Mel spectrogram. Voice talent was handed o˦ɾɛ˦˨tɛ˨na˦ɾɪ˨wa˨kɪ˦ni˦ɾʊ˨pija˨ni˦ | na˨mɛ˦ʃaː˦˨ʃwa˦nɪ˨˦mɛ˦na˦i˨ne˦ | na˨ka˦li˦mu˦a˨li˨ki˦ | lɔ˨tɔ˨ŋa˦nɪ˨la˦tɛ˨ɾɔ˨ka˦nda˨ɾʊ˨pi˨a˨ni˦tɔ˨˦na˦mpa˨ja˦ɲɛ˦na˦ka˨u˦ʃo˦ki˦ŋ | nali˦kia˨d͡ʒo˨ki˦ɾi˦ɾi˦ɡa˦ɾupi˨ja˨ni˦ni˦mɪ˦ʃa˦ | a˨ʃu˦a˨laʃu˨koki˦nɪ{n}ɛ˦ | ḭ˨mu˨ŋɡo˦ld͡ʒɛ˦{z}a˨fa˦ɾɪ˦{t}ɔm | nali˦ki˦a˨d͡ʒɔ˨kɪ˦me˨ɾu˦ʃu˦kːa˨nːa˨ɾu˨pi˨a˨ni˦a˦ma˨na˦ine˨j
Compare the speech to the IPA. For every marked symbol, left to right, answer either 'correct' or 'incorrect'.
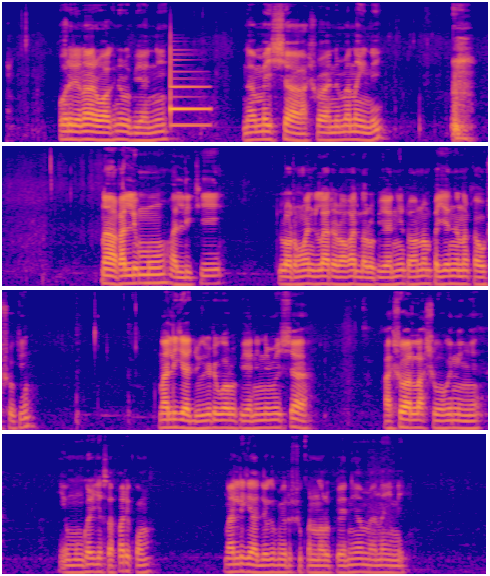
incorrect, incorrect, incorrect

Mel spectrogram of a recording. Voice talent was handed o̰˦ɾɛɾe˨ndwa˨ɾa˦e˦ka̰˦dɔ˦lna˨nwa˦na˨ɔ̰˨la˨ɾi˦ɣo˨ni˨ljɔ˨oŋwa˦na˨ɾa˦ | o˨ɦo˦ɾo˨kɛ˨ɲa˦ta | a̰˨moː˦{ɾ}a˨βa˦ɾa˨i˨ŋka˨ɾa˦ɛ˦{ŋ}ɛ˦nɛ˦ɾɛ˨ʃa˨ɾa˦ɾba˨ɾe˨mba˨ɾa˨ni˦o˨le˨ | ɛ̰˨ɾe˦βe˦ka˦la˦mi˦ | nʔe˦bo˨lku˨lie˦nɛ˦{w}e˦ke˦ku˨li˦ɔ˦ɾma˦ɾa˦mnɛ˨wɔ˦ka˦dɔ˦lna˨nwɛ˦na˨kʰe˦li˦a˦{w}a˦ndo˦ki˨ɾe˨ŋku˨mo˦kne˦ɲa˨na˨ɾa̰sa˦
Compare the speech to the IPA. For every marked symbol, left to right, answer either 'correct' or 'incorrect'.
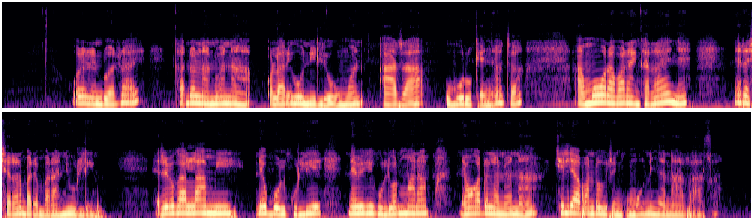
correct, incorrect, incorrect, incorrect

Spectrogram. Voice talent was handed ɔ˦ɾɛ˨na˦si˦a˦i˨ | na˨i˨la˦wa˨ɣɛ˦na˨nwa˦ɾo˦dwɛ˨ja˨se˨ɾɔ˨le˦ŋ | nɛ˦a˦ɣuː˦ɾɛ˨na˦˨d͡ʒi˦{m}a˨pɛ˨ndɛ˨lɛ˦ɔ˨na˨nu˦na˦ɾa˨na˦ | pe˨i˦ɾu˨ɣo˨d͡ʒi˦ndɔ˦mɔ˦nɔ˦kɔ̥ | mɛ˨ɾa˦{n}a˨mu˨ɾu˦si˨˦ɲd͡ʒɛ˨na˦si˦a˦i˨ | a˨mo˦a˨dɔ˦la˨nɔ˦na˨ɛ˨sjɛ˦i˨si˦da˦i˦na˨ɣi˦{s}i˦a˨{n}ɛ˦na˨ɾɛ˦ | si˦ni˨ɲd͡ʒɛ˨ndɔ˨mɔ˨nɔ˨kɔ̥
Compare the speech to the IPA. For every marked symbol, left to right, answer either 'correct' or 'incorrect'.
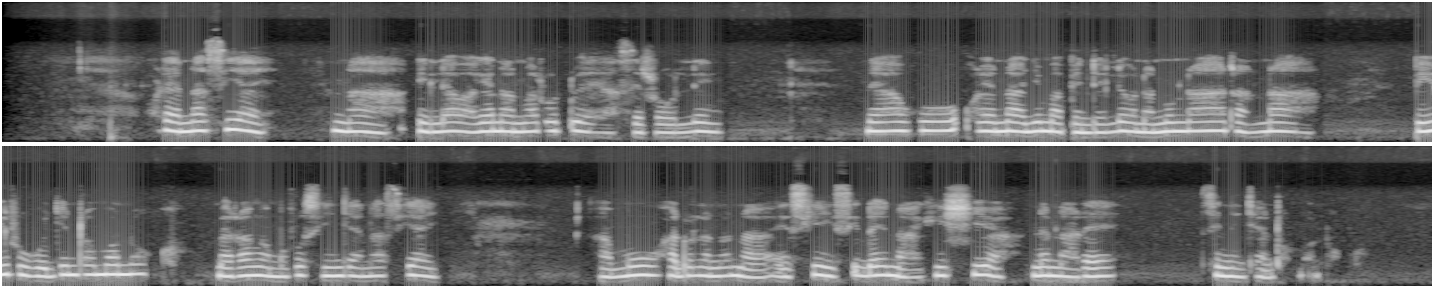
correct, incorrect, incorrect, correct

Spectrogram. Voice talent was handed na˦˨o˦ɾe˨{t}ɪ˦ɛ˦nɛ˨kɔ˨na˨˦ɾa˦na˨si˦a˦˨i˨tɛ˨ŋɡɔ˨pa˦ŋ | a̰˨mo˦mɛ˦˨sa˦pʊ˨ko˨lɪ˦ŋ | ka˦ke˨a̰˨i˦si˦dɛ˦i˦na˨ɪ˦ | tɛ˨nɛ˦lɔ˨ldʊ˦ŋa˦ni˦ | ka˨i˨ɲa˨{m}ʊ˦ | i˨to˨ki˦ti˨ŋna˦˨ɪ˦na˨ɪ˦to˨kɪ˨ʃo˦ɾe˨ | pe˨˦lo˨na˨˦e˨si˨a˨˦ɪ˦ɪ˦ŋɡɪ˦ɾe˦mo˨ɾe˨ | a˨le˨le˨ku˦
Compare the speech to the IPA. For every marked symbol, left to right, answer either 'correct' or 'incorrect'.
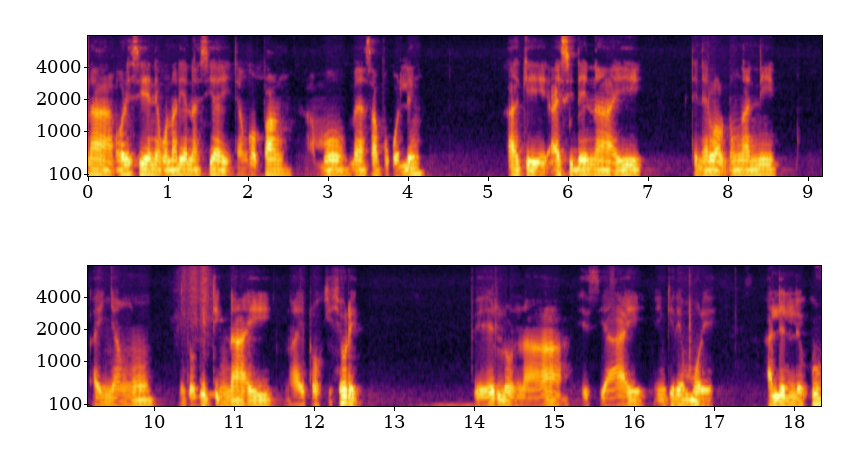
incorrect, incorrect

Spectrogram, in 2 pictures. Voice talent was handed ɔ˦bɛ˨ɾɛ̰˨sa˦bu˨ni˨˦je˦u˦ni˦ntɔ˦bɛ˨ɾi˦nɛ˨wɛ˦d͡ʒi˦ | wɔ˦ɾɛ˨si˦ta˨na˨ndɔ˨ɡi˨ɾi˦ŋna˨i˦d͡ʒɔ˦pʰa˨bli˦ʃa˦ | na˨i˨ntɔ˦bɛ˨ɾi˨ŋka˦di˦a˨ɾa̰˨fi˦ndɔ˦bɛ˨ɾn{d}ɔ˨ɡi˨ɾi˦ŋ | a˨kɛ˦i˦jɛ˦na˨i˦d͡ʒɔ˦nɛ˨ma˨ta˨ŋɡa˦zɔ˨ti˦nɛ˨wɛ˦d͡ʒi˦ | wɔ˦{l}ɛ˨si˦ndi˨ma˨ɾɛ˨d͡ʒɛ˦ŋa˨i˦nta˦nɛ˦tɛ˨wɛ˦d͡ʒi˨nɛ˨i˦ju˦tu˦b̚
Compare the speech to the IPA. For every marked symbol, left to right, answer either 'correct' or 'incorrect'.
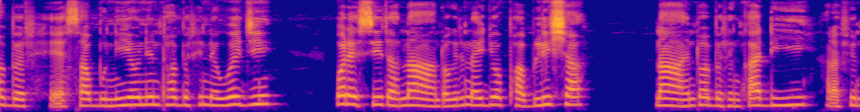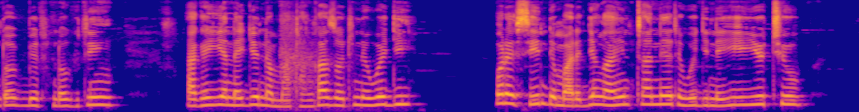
correct, incorrect

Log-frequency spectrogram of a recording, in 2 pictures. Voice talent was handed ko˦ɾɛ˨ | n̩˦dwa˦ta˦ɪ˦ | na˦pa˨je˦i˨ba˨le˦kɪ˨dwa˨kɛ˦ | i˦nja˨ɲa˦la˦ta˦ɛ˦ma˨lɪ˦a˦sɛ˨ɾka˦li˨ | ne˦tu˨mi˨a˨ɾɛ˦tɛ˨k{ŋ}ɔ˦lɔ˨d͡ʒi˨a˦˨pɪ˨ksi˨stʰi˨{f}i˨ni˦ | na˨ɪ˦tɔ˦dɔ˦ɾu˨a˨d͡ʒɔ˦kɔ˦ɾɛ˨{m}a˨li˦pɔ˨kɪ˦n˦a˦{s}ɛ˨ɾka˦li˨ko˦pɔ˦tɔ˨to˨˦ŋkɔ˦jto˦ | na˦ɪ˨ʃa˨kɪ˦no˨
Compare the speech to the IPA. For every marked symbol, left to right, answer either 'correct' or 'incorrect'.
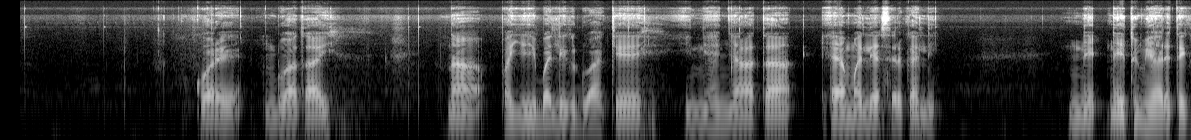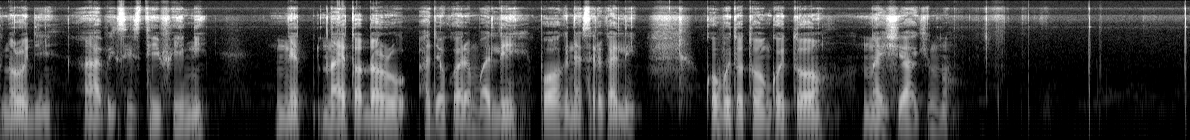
incorrect, correct, correct, correct

